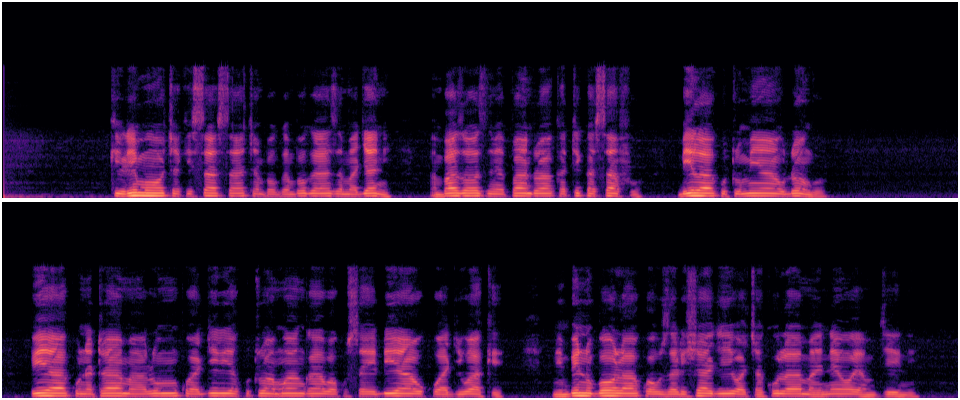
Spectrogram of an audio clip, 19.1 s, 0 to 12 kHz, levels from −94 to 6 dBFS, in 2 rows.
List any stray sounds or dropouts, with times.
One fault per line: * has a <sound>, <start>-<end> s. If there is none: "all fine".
all fine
